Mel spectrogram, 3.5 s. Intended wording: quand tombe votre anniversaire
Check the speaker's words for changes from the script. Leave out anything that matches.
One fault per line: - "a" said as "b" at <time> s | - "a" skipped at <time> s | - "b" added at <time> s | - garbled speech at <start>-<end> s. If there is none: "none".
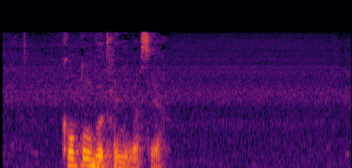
none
